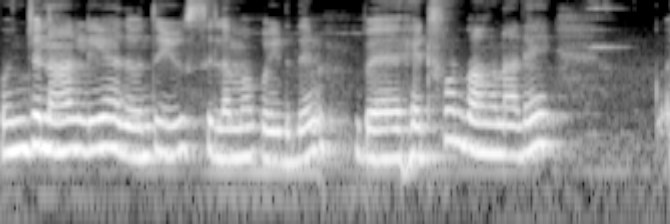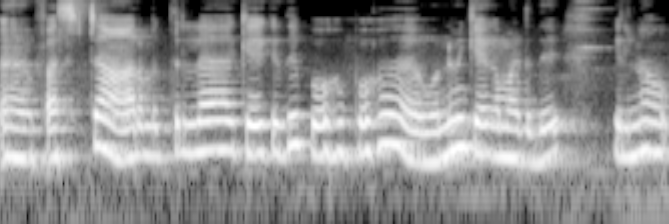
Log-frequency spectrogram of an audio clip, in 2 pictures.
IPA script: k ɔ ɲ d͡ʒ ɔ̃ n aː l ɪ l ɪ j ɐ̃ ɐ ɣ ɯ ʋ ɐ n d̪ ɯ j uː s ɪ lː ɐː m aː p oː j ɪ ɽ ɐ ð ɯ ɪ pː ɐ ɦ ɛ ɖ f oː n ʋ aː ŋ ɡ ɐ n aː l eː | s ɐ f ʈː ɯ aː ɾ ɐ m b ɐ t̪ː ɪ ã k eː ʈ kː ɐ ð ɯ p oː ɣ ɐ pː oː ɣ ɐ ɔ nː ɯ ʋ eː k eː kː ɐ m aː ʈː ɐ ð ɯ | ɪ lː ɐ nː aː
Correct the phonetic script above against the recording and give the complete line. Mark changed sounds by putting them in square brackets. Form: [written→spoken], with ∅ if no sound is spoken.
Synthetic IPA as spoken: k ɔ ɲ d͡ʒ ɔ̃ n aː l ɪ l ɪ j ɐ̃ ɐ [ɣ→ð] ɯ ʋ ɐ n d̪ ɯ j uː s ɪ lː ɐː m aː p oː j ɪ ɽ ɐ ð ɯ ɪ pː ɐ ɦ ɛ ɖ f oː n ʋ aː ŋ ɡ ɐ n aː l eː | [s→f] ɐ [f→s] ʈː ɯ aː ɾ ɐ m b ɐ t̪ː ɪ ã k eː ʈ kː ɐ ð ɯ p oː ɣ ɐ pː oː ɣ ɐ ɔ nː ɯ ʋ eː k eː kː ɐ m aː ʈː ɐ ð ɯ | ɪ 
